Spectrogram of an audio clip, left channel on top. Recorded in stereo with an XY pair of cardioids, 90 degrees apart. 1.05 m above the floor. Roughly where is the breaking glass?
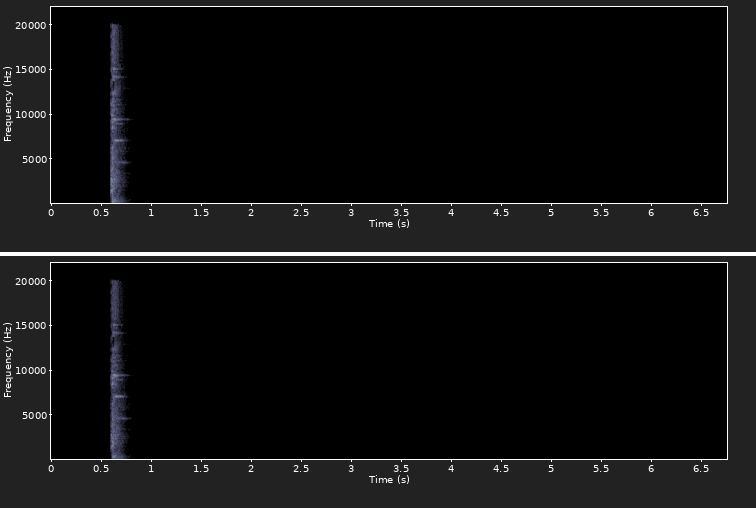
Ahead left.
